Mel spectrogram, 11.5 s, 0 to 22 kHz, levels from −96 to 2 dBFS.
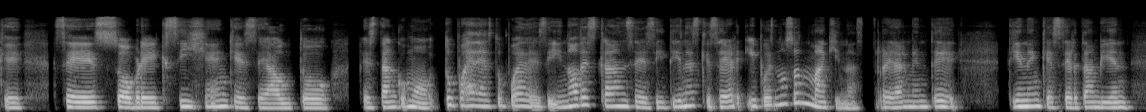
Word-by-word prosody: que 170 0 -1 0.3
se 185 -2 +3
sobre 180 -1 +2
exigen, 205 +3 0
que 185 -4 -2
se 165 0 -4
auto 160 0 0 0.3
están 185 +2 0
como: 185 -5 +2
"¡Tú 260 -1 -1
puedes, 225 -3 -1
tú - - -4
puedes! 215 - -1
Y - - 0
no 225 +5 +3
descanses 220 -8 0
y 185 - -2
tienes 215 +6 +1
que - - -4
ser" 190 +2 -1
Y 225 - -1
pues, 260 +5 -1
no 290 +2 -1
son 335 +1 -1
máquinas 180 - -1
realmente, 200 +2 -1 0.5
tienen 210 +2 +5
que 180 - -3
ser 175 -1 -2
también, 180 -1 0
190 Hz, 155 wpm, -27 LUFS, 175-215 Hz, 0.5 s, tienen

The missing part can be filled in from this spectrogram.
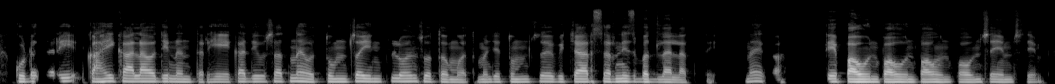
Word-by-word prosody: कुठेतरी 140 +2 -2 0.2
काही 135 +2 +1
कालावधीनंतर 135 -4 +1
हे 120 +1 -3
एका 120 +3 -2
दिवसात 130 +1 -3
नाही 145 -1 +2
होत. 120 -2 -1
तुमचं 130 +1 +1
इन्फ्लुअन्स 140 +1 0
होतं 125 -3 -1
मत. 110 -1 -3
म्हणजे 115 +2 -3
तुमचं 125 +2 -2
विचार 125 0 +1
सरणीच 130 0 +1
बदलायला 115 -2 0
लागते, 105 -1 -9 0.3
नाही 140 +2 -4
का. 105 - -11 0.5
ते 135 - +3
पाहून-पाहून, 120 -1 +6
पाहून-पाहून, 115 -1 0
सेम-सेम. 115 -1 -5
125 Hz, 135 wpm, -22 LUFS, 115-135 Hz, 0.5 s, पाहून-पाहून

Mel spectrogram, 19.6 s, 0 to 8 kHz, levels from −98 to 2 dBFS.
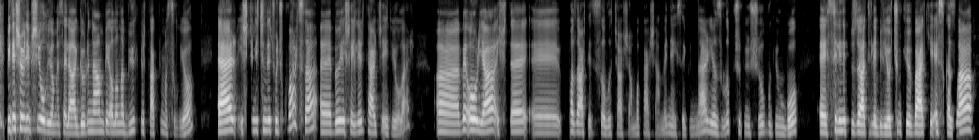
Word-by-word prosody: Bir 235 - +3
de 260 - +6
şöyle 255 -1 +4
bir 230 - -8
şey 240 0 +2
oluyor 195 -5 +3
mesela, 170 -1 0
görünen 205 +4 -2
bir 205 - -2
alana 185 -2 -4
büyük 215 +4 -10
bir 205 - -8
takvim 200 0 -8
asılıyor. 170 - -8 0.5
Eğer 220 +3 +9
işin 220 0 -6
içinde 225 0 -2
çocuk 220 +2 -8
varsa, 280 -6 -1
eee, 195 -1 -1
böyle 220 +1 +3
şeyleri 205 -1 -6
tercih 180 -5 -5
ediyorlar, 150 - -11 0.5
aaa, 195 -2 +1
ve 240 -1 +2
oraya, 220 -1 +6
işte, 205 +1 -3
eee, 175 -1 -7 0.2
pazartesi, 195 -4 -5
salı, 155 0 -10
çarşamba, - - -16
perşembe 170 - -19
neyse 160 -2 -14
günler, 145 +7 -8
yazılıp 185 -1 -7
şu 205 - -12
gün 170 -1 -16
şu, 180 +4 -11
bugün 160 -4 -14
bu. 190 +8 -1 0.4
Eee, 180 -1 +4
silinip 215 +4 0
düzeltilebiliyor 175 -4 +1
çünkü 185 0 -4
belki 170 -1 +4
ezkaza 195 +5 +2
195 Hz, 145 wpm, -23 LUFS, 175-220 Hz, 0.5 s, Eğer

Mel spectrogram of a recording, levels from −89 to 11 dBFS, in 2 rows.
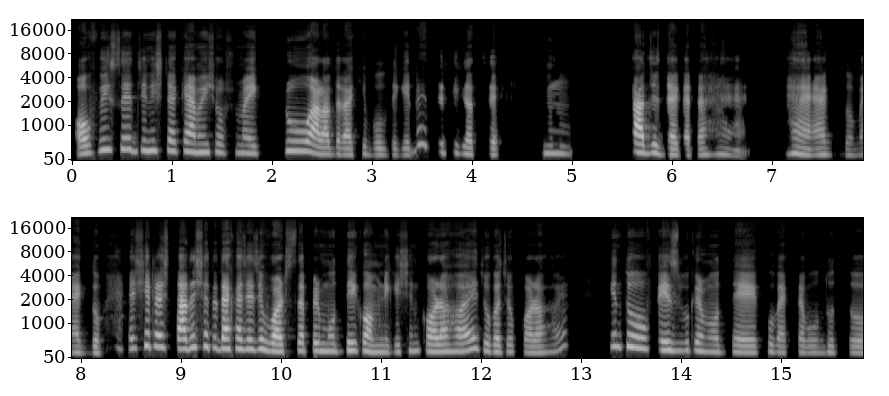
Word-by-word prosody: অফিসের 310 +7 -3
জিনিসটাকে 285 -1 -2
আমি 240 0 -1
সবসময় 225 -1 -5
একটু 250 +6 -11 0.3
আলাদা 190 -1 +2
রাখি 175 +3 -5
বলতে 170 -1 -11
গেলে। 175 - -10 0.2
যে - - -12
ঠিক 220 -3 -15
আছে। 185 0 -19 0.5
হুম। 210 -1 -7 0.7
কাজের 230 -2 +6
জায়গাটা 170 0 -1
হ্যাঁ, 170 -6 -12 0.5
হ্যাঁ। 190 -4 0 0.2
একদম, 175 -2 -18
একদম। 170 0 -7 0.3
এ - - 0
সেটা 365 -2 +3 0.2
তাদের 280 +4 +9
সাথে 345 -3 -1
দেখা 280 0 +4
যায় 270 -1 +2
যে - - +4
Whatsapp 210 +1 +4
এর 225 - 0
মধ্যেই 215 +2 0
কমিউনিকেশন 195 +1 -1
করা 205 0 +5
হয়, 215 +4 +2
যোগাযোগ 195 -2 -3
করা 175 0 0
হয়। 255 - -13 0.4
কিন্তু 345 0 -1 0.3
Facebook 240 -2 +1
এর 215 - -3
মধ্যে 190 0 -5 0.2
খুব 205 0 -10
একটা 175 +1 -12
বন্ধুত্ব 175 0 -13
210 Hz, 160 wpm, -24 LUFS, 185-245 Hz, 0.7 s, তাদের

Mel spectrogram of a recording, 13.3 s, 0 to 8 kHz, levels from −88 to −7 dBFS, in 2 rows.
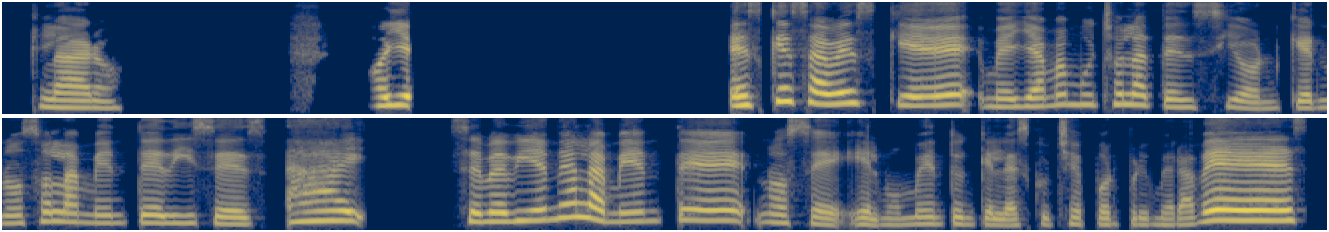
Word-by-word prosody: Claro. 190 -4 -1 1.2
Oye. 240 +1 +5 1.6
Es 245 +1 +4
que, 355 0 +4
sabes 300 -1 +4
que, 250 +2 +3
me 210 0 -3
llama 225 +5 -1
mucho 270 +1 -5
la 270 -1 +1
atención 195 -6 -6
que 180 -1 -3
no 195 +2 -6
solamente 210 -3 -3
dices: 190 -4 -4
“Ay, 260 +5 +1 0.4
se 240 -2 -1
me 240 0 +3
viene 280 +7 0
a - - +3
la 310 -7 +5
mente, 265 +3 0
no 215 -2 -6
sé, 180 -6 -5
el 165 -2 -5
momento 180 +3 -7
en 165 - -10
que 160 - -6
la 145 -1 -4
escuché 165 +3 -8
por 165 0 -9
primera 160 0 -8
vez, 275 0 +7
225 Hz, 150 wpm, -23 LUFS, 180-265 Hz, 1.6 s, vez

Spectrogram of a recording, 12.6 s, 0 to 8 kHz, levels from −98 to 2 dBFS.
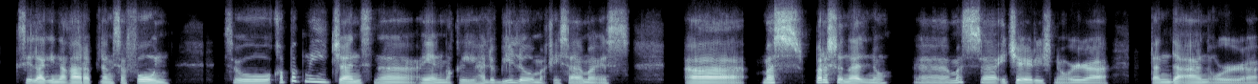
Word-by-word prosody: kasi 155 - -5
laging 125 -1 +2
nakaharap 125 0 +3
lang 120 - -1
sa 130 0 -4
phone. 150 -6 +2 0.6
So, 155 0 -1
kapag 350 -2 -5
may 265 -5 -3
chance 135 -3 +2
na, 120 -3 -2
ayan 130 -8 -1
makihalubilo, 120 - -5
makisama, 100 -7 -3
is - - -5 0.6
ah, 125 -2 +5 0.2
mas 180 +1 +6
personal 145 - +3
'no, 110 +8 -7 0.3
ah, 85 0 -6
mas, 215 +2 +1
ah, 170 - +1
i-cherish 125 -5 +1
'no - - -8
or 110 0 -1
ah, 105 - 0 0.5
tandaan 120 0 0
or - - -4
125 Hz, 135 wpm, -21 LUFS, 115-155 Hz, 0.6 s, mas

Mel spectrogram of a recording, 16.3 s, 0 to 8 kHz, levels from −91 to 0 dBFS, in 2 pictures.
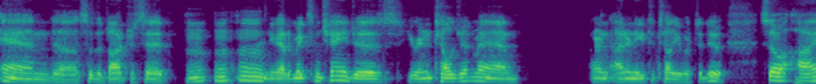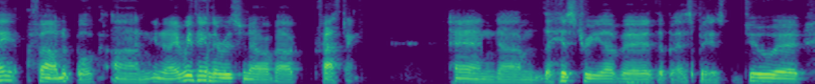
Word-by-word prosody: And, 100 -8 +2
uh, 85 -2 -2
so 115 - -3
the 100 - -3
doctor 105 0 +1
said, 100 -3 -1 0.2
"Mm-mm-mm, 135 +2 0
you 105 - -2
gotta 105 0 +2
make 120 +1 +3
some 125 - -2
changes. 110 -7 +2
You're 110 - -2
an 110 - +1
intelligent 120 +2 +2
man, 105 -6 +1 0.7
and 110 -1 -2
I 105 - -1
don't 110 0 +2
need 105 0 0
to - - -13
tell 105 -1 -1
you 95 - -1
what 95 - -7
to - - -6
do," 390 - +2 0.3
so 145 -2 +5
I 140 +3 +2
found 120 -2 +3
a - - +1
book 95 -5 -7
on, 95 -1 -6
you - - -3
know, 105 -2 -1
everything 155 +7 +4
there 125 -2 +4
is 120 0 +3
to - - -6
know 95 -2 -1
about 95 0 -5 0.2
fasting - - -2 1.0
and, 100 -4 -2
um, 90 -2 -7
the - - -1
history 125 -5 +1
of 105 -1 -3
it, 95 -1 -1
the - - -5
best - - -9
bays - - -7
to - - -37
do 125 -2 +4
it, 110 -2 +2
110 Hz, 195 wpm, -25 LUFS, 100-125 Hz, 1.0 s, so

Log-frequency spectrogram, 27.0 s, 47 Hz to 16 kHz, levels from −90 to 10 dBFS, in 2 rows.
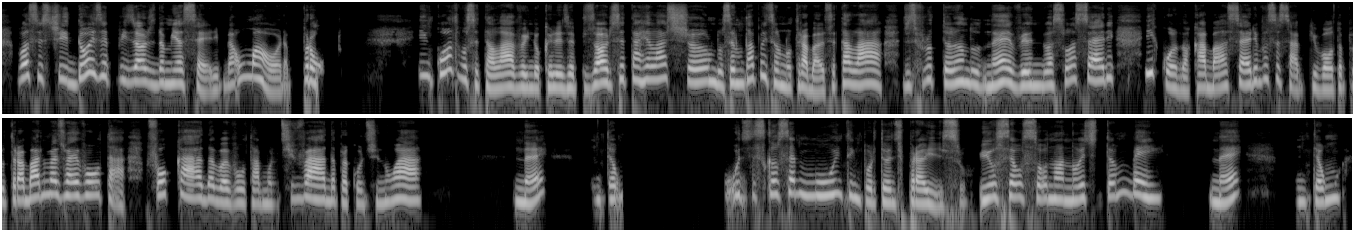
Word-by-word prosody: Vou 310 - +4
assistir 305 -4 -5
2 335 - +2
episódios 260 -7 0
da 240 - -1
minha 235 0 +1
série. 165 -5 -4
Dá 220 +2 -3
1 315 -2 +2
hora, 150 0 -3
pronto". 280 -3 +3 1.0
Enquanto 385 +6 0
você 280 -8 -4
está 180 -3 +1
lá 190 +2 +6
vendo 185 -1 -1
aqueles 190 0 0
episódios, 210 +6 +4
você 295 - -2
está 285 -1 -1
relaxando, 260 -4 +1
você 240 +4 +2
não 230 - 0
está 285 +4 +1
pensando 265 - -2
no 185 - -3
trabalho, 170 -6 +2
você 195 - -13
está 235 +4 +3
lá 225 0 +4 0.2
desfrutando, 235 +1 -1
né, 225 +6 +4
vendo 210 0 +1
a 215 - 0
sua 260 +7 -3
série, 285 0 +2 0.3
e 395 - +5
quando 190 - -1
acabar 180 +2 0
a 200 - -4
série, 225 +3 0
você 285 +1 -7
sabe - - -5
que - - -9
volta 170 0 -1
para 195 - -18
o - - -12
trabalho, 245 +6 +4
mas 300 -2 +1
vai 285 0 +3
voltar 290 +1 -2 0.2
focada, 275 -5 +1
vai 200 -2 +2
voltar 190 0 -4
motivada 230 +4 +2
para 195 - -2
continuar, 205 +5 +1 0.9
né? 205 +1 +2 0.5
Então 235 +1 -4 1.0
o 295 - -4
descanso 295 +4 -3
é - - +2
muito 285 0 0
importante 205 -5 -2
pra 195 -2 +2
isso. 175 +3 -4
E 230 +2 +2
o 260 - -1
seu 265 +2 0
sono 240 0 -1
à 230 - +2
noite 225 +2 -2
também, 275 -3 0 0.5
né? 210 +4 +1 0.6
Então 210 +3 -1
235 Hz, 165 wpm, -24 LUFS, 200-280 Hz, 1.0 s, lá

